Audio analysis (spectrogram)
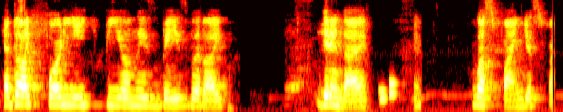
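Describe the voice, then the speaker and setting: A woman's voice: mid-range voice, steady tone, measured pace, rough recording. Chatty woman trading game stories. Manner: chatty storyteller, eager exclamations. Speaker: tabletop game player. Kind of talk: casual chat during online tabletop game.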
